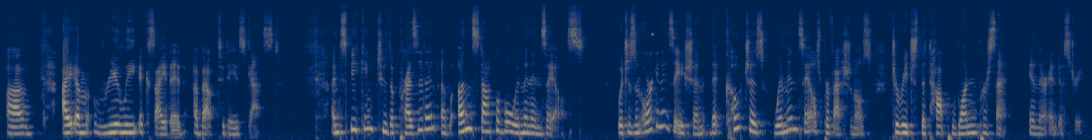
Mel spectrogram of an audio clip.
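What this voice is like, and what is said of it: Slightly scratchy voice from a cold. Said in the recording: “as you might be able to tell by my voice today, I am on the tail end of a cold, so I'm going to sound a little bit scratchier than usual”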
